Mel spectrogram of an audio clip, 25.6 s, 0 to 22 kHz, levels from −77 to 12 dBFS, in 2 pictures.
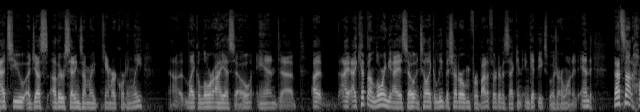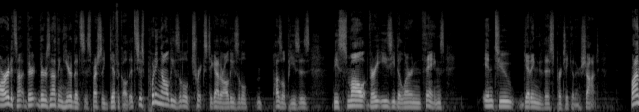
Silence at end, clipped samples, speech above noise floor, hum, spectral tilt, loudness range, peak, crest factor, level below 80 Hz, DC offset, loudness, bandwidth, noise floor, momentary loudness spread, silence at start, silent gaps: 0 s; under 0.1%; 40 dB; none; -4.5 dB/octave; 6 LU; -4 dBFS; 22 dB; -62 dBFS; under 0.1%; -27 LUFS; 16.5 kHz; -66 dBFS; 13 LU; 0 s; none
